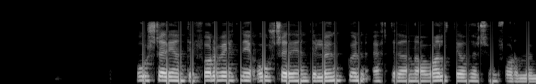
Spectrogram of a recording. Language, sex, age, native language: Icelandic, female, 40-49, Icelandic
